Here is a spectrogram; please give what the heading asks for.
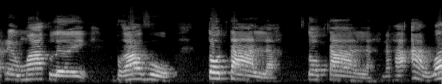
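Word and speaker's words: Total: ซิ ฮ คุณ รั เร็ว มาก เลย บราโว โตตา โตตา นะ คะ อ่าน ว่า โต ตา โตตา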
